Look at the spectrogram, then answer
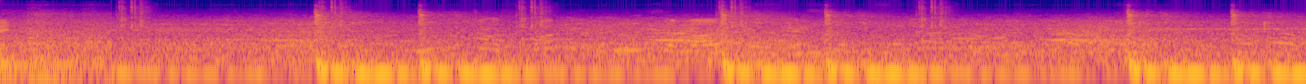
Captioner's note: crowd murmuring; drum beating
